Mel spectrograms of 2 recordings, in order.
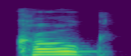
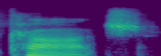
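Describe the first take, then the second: First: The name sounds like the word coke. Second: The name ends with a ch sound. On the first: "Some people pronounce it"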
